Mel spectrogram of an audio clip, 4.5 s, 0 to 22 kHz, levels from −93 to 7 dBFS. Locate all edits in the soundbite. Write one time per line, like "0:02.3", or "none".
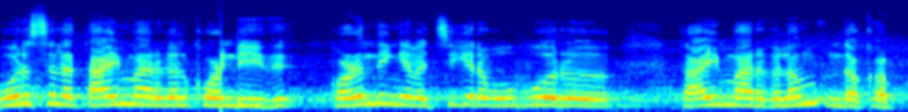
0:01.1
